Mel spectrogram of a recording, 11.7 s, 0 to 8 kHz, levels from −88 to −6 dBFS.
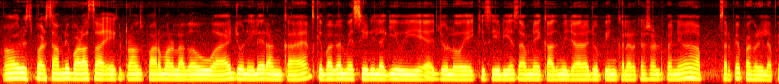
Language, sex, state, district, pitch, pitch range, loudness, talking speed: Hindi, male, Jharkhand, Jamtara, 125 Hz, 120-130 Hz, -18 LUFS, 230 wpm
